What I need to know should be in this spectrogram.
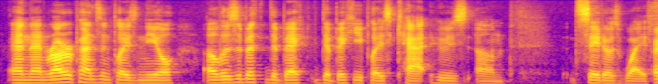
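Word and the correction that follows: Sator: It's Sador.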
